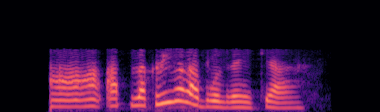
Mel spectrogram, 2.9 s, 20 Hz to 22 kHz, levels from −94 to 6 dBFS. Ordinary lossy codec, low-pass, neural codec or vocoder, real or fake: none; 3.6 kHz; codec, 16 kHz, 16 kbps, FreqCodec, smaller model; fake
